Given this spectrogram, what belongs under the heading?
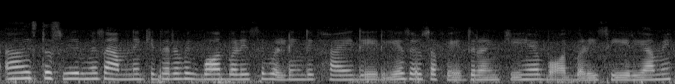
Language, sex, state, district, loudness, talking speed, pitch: Hindi, female, Uttar Pradesh, Etah, -25 LUFS, 215 wpm, 235 Hz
